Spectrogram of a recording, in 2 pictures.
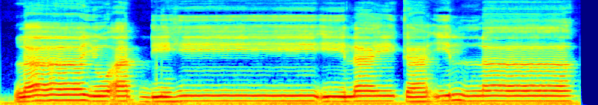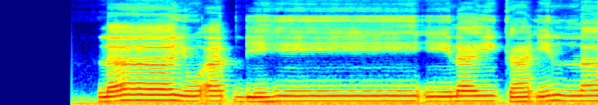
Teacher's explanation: Kita panjangkan 4 sehingga 5 harakat.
